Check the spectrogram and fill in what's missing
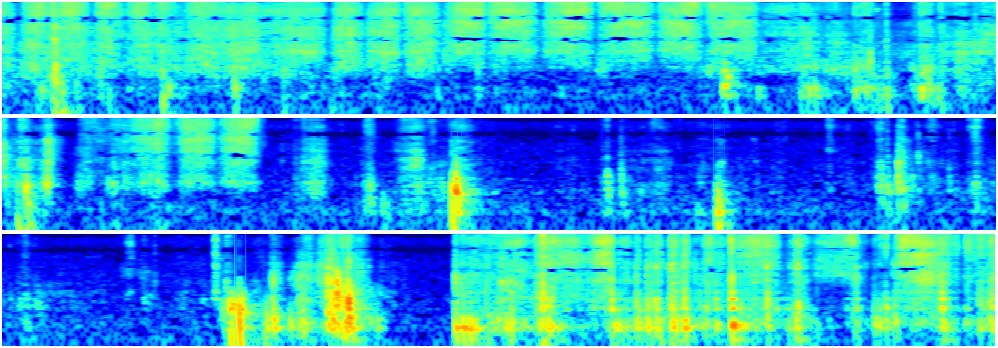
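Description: A paperback book has its pages flipped and riffled, then its cover is rubbed with fingertips. Soft, papery rubbing and brushing textures are broken by sharp page-flick snaps, with a louder cluster of rustling near the end.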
